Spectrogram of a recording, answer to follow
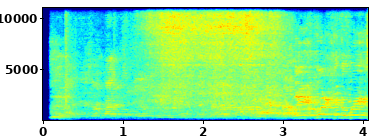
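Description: Indistinct voices of people talking in a room, with a steady high hiss from about a second in to about three seconds.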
